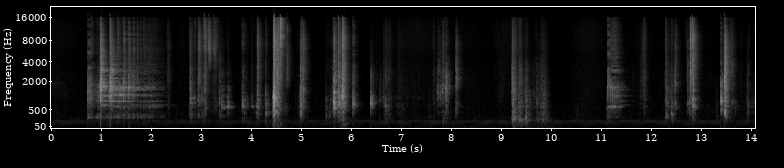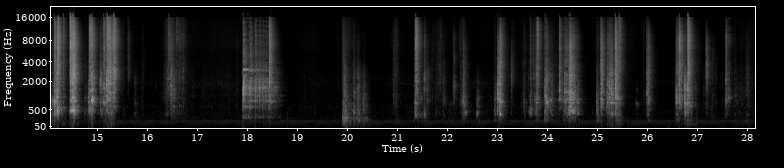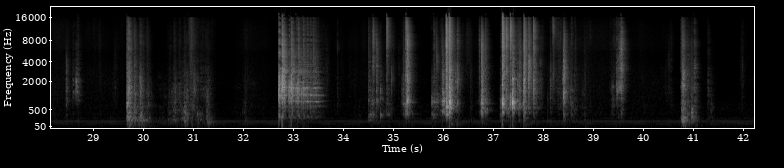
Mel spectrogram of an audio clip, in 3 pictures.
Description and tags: CRUSHING BEER CANS
Beer cans being crushed underfoot and put in recycling bin
crackle, crunch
